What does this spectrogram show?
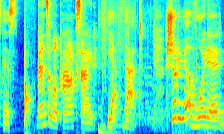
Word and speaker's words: benzoyl peroxide: How to pronounce this? Benzoyl peroxide.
